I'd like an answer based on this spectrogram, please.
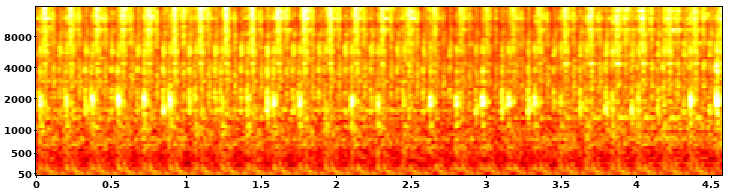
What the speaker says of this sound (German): Deutz Motor 812. Läuft wunderbar.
